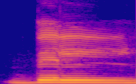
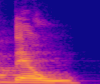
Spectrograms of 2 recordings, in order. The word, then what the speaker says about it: del: Esse L aqui, ó, ele não pode virar U, tá? Você pode querer falar del. Tem brasileiros que falam del mundo. Pero es una L bien pronunciada. Del mundo, ¿ok? Moraleja, di.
